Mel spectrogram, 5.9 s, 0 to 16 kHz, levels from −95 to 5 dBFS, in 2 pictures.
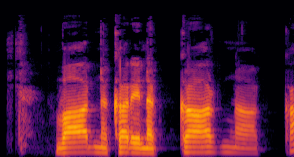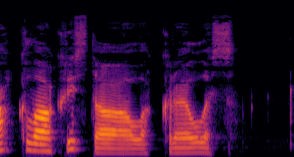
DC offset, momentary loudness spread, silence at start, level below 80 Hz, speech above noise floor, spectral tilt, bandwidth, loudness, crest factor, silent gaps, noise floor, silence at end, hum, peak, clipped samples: under 0.1%; 19 LU; 0.2 s; -66 dBFS; 56 dB; -6.5 dB/octave; 9.6 kHz; -19 LUFS; 20 dB; none; -75 dBFS; 0.85 s; none; 0 dBFS; under 0.1%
